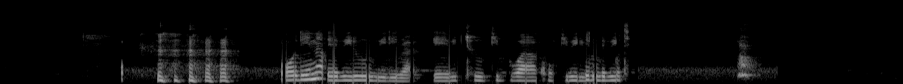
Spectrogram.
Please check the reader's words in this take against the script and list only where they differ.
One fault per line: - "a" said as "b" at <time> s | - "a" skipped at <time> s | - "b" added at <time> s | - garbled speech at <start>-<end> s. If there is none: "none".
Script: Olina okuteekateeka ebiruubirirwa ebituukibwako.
- "okuteekateeka" skipped at 3.2 s
- garbled speech at 5.6-6.3 s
